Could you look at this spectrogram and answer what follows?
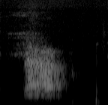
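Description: A small dog gives one short, sharp bark at fairly close range, followed by quiet.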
